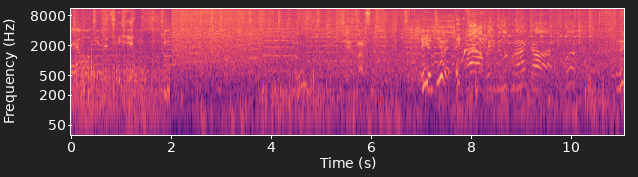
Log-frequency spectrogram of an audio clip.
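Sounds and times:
small waves washing on shore: 0.0 - 11.0
soft background music: 0.0 - 11.0
wind rumbling on microphone: 0.0 - 11.0.

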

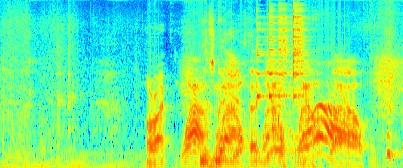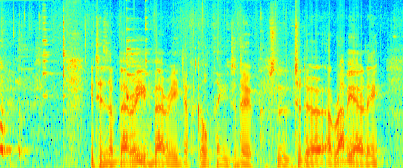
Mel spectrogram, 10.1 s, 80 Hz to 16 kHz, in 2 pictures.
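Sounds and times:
man speaking: 1.8 - 4.6.

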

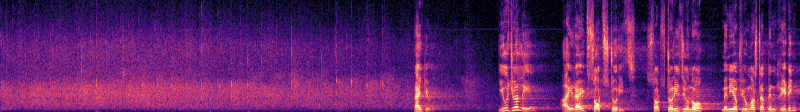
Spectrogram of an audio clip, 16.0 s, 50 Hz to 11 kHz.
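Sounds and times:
audience applause: 0.0 - 8.4.

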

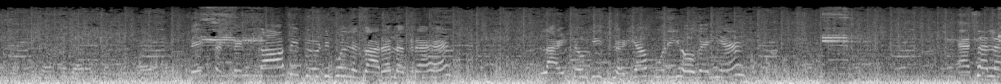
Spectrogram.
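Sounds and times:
road and wind rumble: 0.0 - 10.0
high-pitched horn toot: 8.2 - 8.8.

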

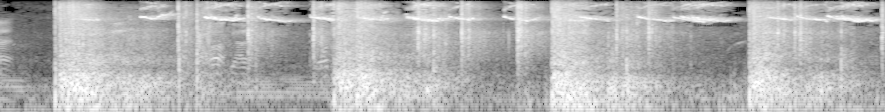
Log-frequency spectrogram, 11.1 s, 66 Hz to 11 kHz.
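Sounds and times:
firecracker crackling bursts: 0.7 - 11.0
sharp firework pops: 0.7 - 11.0
high falling whistles: 1.7 - 11.0.

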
